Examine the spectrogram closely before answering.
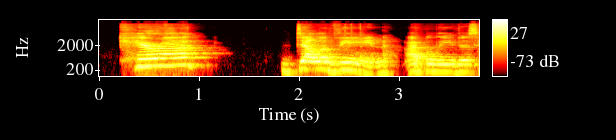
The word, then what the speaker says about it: Cara Delevingne: okay I can never say this girl's name Cara Delevingne I believe is how you say it I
